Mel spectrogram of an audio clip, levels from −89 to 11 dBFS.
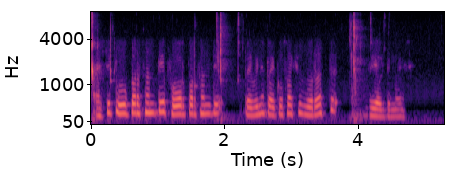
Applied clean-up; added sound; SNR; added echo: none; Raindrop; 9 dB; none.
